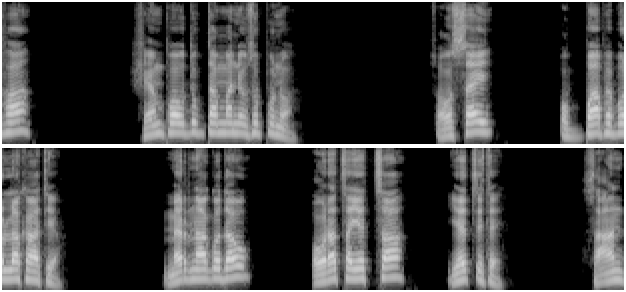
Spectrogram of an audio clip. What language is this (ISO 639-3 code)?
dwr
